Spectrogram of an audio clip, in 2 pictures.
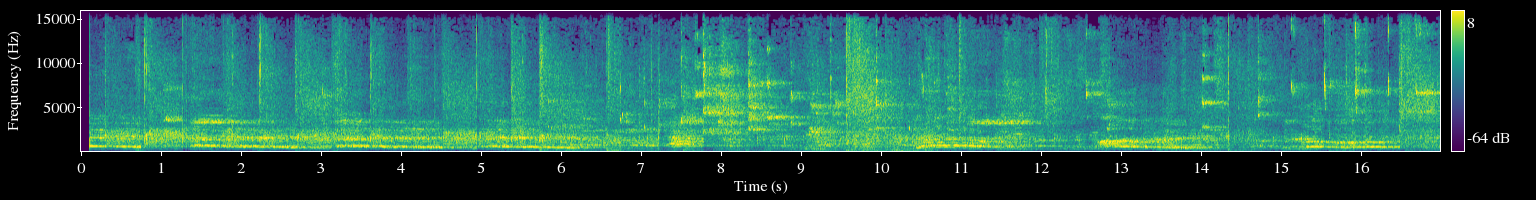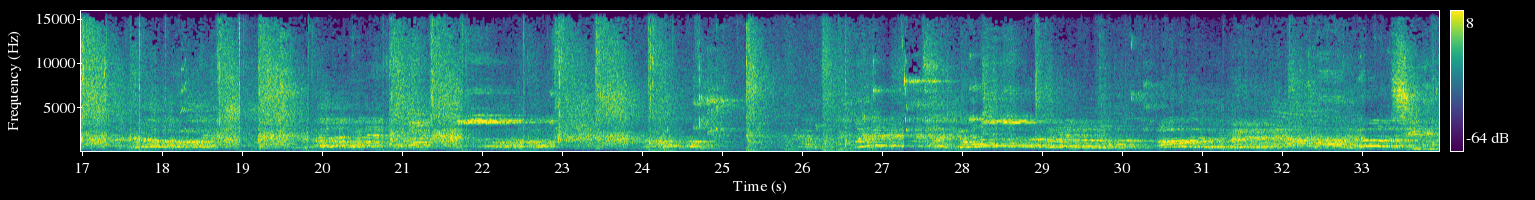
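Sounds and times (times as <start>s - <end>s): players shouting: 0.1s - 23.0s, 25.9s - 33.9s
volleyball thudding: 5.7s - 6.9s, 18.8s - 20.1s, 25.3s - 25.6s.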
